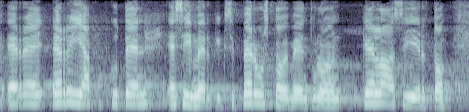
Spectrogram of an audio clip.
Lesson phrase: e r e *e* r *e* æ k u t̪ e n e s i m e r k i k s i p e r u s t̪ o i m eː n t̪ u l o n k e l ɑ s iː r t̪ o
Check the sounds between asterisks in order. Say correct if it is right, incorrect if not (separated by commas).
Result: correct, incorrect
